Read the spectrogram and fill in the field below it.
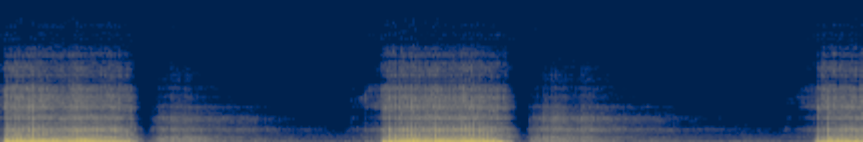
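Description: Loud, rough snores on each breath in, about every four seconds, with softer breaths out between: rhythmic snoring.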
